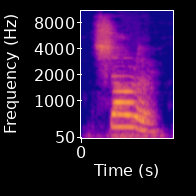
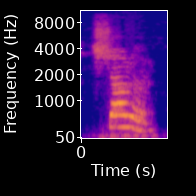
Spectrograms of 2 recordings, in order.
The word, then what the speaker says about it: solemn: Now listen, solemn, solemn. The stress is in the first syllable, right?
